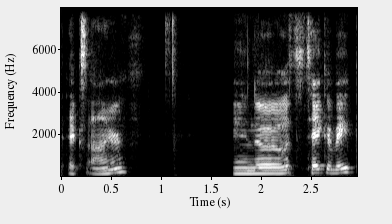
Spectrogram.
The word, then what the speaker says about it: X IRON: The Vaporesso X IRON, or Z-Ron, depending on how you pronounce it. Looks like it's X IRON.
